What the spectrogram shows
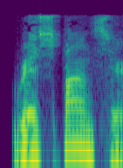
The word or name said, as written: responser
